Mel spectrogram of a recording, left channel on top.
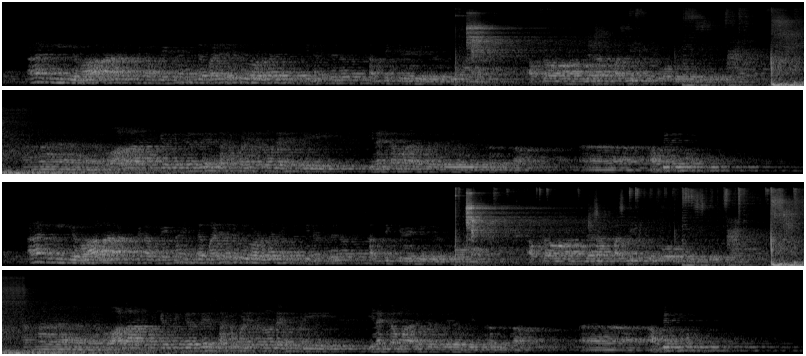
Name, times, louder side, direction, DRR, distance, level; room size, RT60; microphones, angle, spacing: voice 1, 0.2-7.5 8.2-13.3 13.8-14.9, right 1 dB, 25° right, -5 dB, 1.8 m, -40 dB
sound 1, 4.5-10.9, right 4 dB, 55° right, 1.2 m, -41 dB
11.5 x 7.6 x 7.1 m, 2.4 s
head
